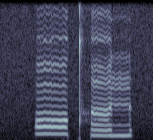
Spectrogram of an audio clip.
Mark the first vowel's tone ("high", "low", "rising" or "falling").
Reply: high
